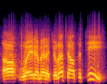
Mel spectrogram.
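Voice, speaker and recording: A male radio announcer from the 1940s, bantering and pitching products with an emphatic salesman's delivery. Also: animated, moderate pace. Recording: dull, band-limited 1940s radio recording.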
